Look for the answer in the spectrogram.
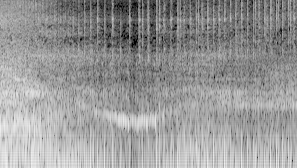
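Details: Kohler Command twin-cylinder engine on a Miller Bobcat welder, crank-no-start from a faulty carburetor fuel solenoid, with the solenoid bypassed/powered: fires, drops from a high start speed and settles into a steady even twin beat about three pulses per second.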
